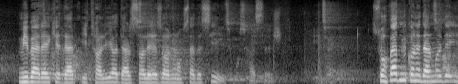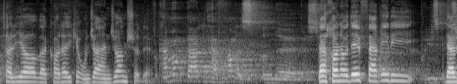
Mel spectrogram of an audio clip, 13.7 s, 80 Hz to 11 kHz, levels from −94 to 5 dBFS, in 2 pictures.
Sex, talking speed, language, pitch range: male, 100 wpm, Persian, 155-200 Hz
